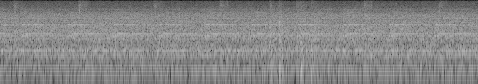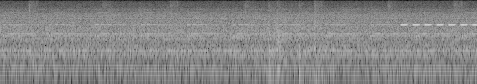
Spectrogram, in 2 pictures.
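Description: A train engine hums and rumbles steadily as it runs along the track.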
